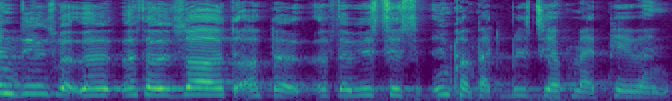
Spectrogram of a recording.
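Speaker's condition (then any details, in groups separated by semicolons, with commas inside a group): Cerebral palsy; therapy started late, at age ten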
